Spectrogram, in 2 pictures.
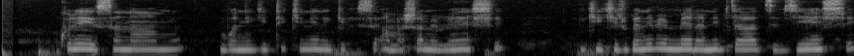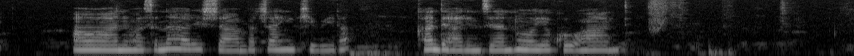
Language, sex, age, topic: Rundi, female, 18-24, agriculture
